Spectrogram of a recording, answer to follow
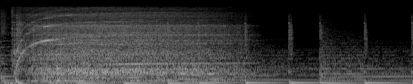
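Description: Electric hand mixer switching on with a rising whine and running with its beaters in a bowl, beating butter with sugar; it cuts off suddenly about two and a half seconds in. Background music with a steady beat follows.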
